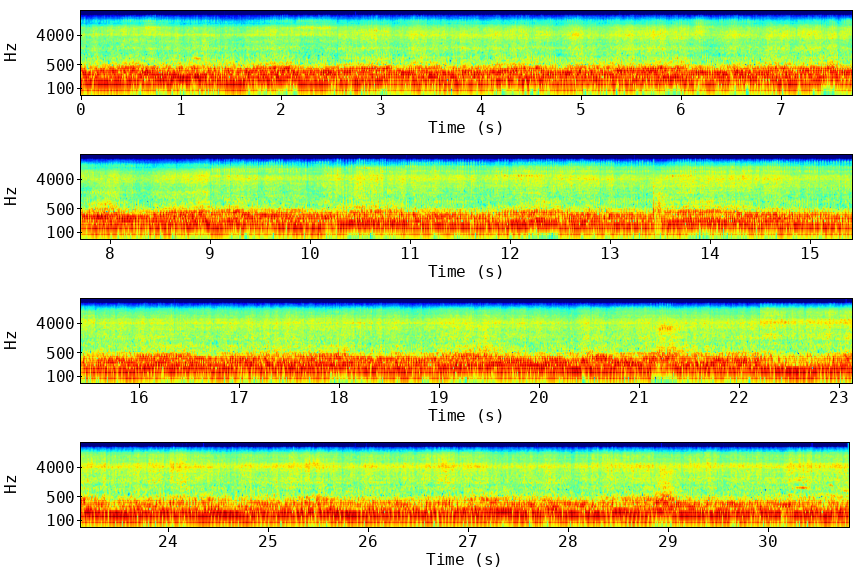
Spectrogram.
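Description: Speedway motorcycles' single-cylinder engines running, a loud, steady din with no break.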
